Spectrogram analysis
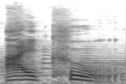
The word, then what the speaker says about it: iQOO: to pronounce the name it's pronounced i cool so like I cool but without the L I cool apparently yeah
